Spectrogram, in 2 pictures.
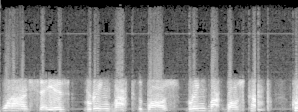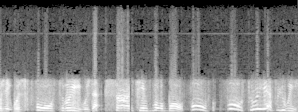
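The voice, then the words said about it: Newcastle-under-Lyme Staffordshire accent. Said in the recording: “has a Newcastle under Lyme accent. ... I would guess Chesterton”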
